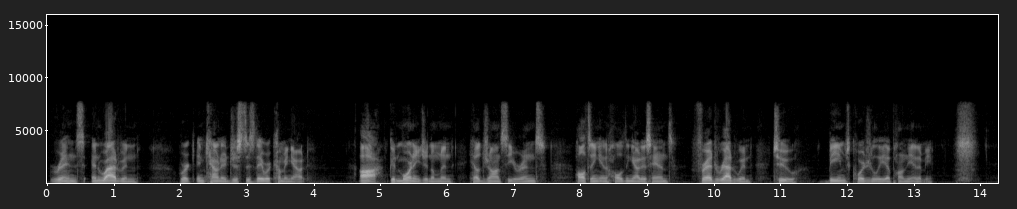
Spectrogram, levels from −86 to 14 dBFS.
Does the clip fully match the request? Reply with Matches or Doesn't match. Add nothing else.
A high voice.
Doesn't match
